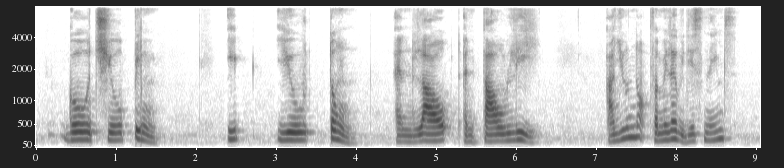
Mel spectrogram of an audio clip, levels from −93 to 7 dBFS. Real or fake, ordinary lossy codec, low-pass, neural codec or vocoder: fake; none; none; codec, 16 kHz, 4 kbps, FreqCodec, larger model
